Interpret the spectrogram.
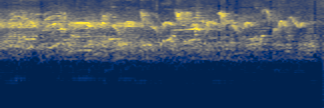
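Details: Geese calling early in the morning: a noisy chorus of loud, repeated honks, rapid and overlapping, with rising and falling nasal notes from several birds.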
